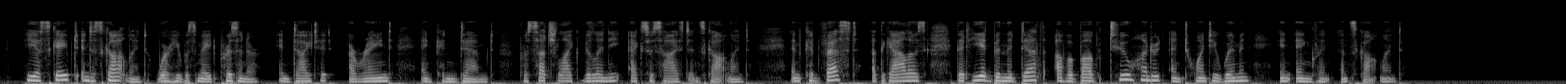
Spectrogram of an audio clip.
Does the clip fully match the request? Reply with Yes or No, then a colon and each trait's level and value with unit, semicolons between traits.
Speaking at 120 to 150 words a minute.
No: average, 160 wpm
